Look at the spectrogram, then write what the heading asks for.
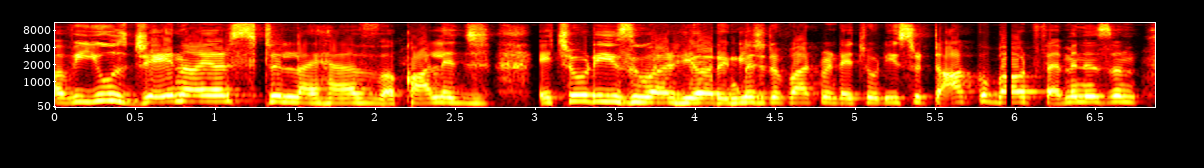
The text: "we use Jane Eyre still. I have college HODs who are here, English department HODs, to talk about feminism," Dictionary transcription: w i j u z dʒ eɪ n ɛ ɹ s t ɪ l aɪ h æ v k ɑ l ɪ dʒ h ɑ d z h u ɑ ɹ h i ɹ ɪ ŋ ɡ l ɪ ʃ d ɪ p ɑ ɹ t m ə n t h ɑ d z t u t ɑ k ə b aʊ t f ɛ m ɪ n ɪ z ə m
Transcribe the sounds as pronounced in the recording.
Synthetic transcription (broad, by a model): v i j u z dʒ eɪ n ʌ ɹ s t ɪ l aɪ h æ v k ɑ l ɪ dʒ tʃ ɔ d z h u ɑ ɹ h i ɹ ɪ ŋ ɡ l ɪ ʃ d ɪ p ɑ ɹ t m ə n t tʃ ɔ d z t u t ɑ k ə b aʊ t f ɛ m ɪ n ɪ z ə m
